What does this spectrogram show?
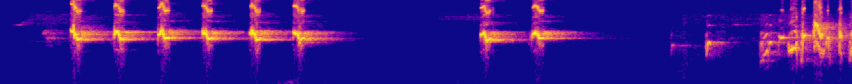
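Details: Fighting call of a yellow-vented bulbul, used to stir other bulbuls to reply: six clear ringing notes in an even series, two more after a pause, then faint notes leading into a scratchy, excited chatter.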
